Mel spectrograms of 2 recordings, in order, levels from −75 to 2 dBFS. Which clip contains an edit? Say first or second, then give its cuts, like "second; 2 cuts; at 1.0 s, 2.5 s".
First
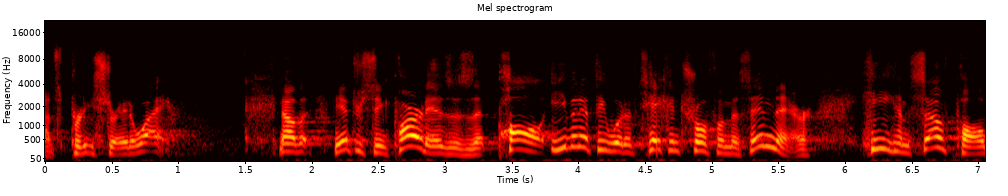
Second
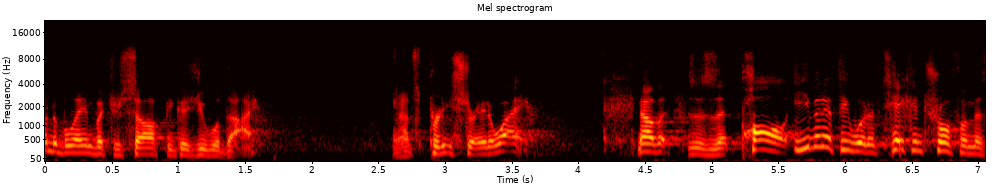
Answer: second; 1 cut; at 4.8 s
